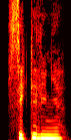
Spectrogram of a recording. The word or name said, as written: sigtelinje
